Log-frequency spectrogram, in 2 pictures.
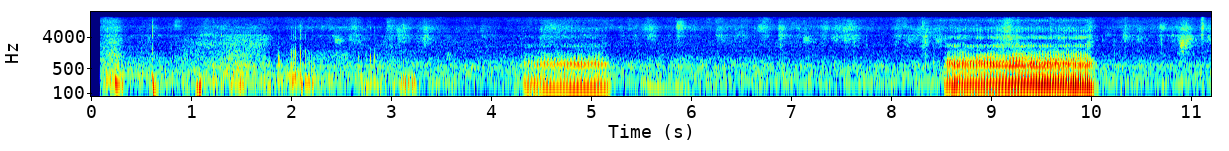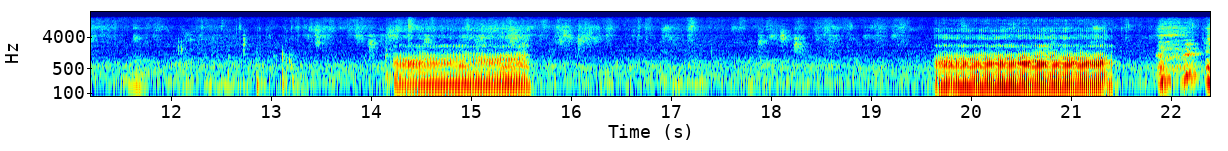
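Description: Loud, buzzing, regular snores on inhalation, about one every five to six seconds, over a quiet room; sleep snoring.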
